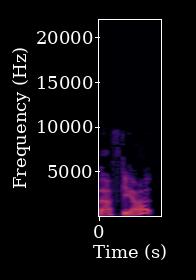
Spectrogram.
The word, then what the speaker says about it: Basquiat: Jean-Michel Basquiat.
